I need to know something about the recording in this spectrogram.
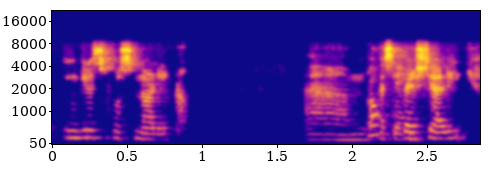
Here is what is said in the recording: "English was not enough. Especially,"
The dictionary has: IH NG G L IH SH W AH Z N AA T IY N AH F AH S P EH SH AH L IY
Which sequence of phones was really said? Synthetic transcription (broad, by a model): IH NG G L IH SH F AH S N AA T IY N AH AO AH S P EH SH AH L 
